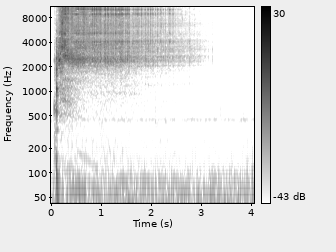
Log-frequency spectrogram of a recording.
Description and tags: Little spring toy car 1
I took my little boy's toy car to the studio. So useful.
toy, wheel, car, spring, plastic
